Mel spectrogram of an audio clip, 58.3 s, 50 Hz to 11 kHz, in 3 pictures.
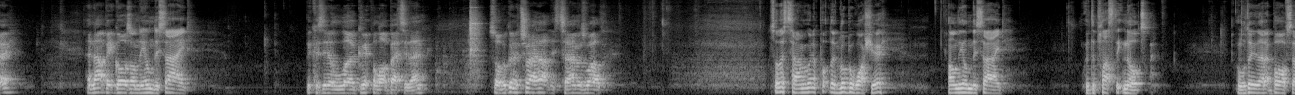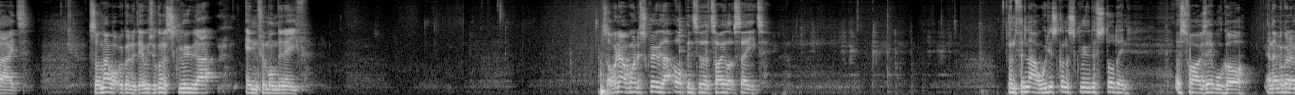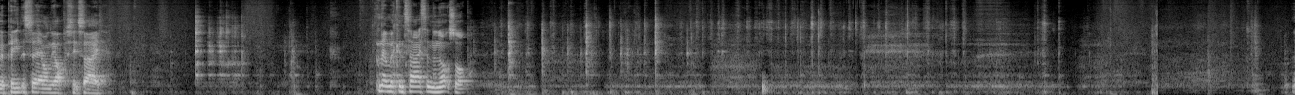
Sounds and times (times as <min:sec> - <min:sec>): Speech: 0:00.0 - 0:00.4, 0:01.3 - 0:03.0, 0:04.6 - 0:06.5, 0:07.3 - 0:09.3, 0:11.6 - 0:13.4, 0:14.2 - 0:15.2, 0:16.2 - 0:17.4, 0:18.6 - 0:20.0, 0:20.8 - 0:24.2, 0:28.4 - 0:31.0, 0:34.5 - 0:40.6, 0:44.5 - 0:46.0.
